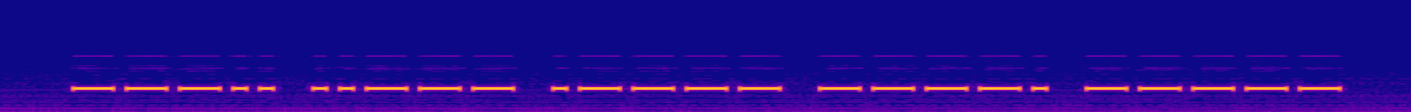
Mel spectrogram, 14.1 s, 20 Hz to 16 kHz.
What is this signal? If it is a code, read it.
Morse code, heard as a keyed tone, about 9 wpm, 800 Hz. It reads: 82190
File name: telegrafia / i2tfj / Lez12 40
